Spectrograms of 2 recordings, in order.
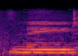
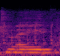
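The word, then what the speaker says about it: knead: They would have once pronounced that K, so it would have been canole, canave, canack, caneed and canapsack. It's a bit hard to say, so we've dropped the sound, but we still have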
